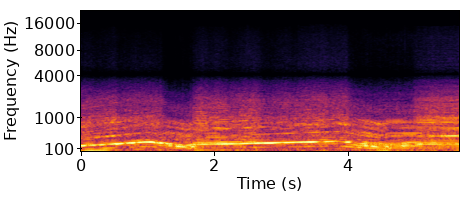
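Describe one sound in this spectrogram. A car engine hums steadily, its pitch rising and falling slightly as it drives.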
